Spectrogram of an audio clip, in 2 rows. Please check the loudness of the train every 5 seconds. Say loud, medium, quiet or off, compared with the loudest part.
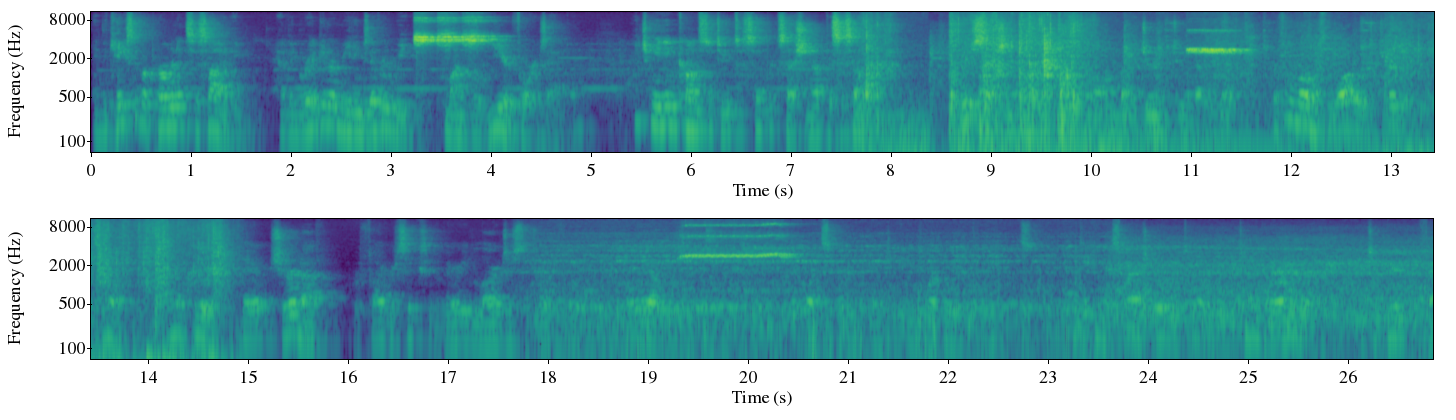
quiet, quiet, medium, loud, loud, loud.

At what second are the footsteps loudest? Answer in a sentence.
The volume of the footsteps peaks at 10 seconds.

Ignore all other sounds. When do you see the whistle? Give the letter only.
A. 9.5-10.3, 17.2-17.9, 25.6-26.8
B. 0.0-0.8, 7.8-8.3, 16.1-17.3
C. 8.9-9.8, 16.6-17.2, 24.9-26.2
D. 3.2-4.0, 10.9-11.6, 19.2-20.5
D.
